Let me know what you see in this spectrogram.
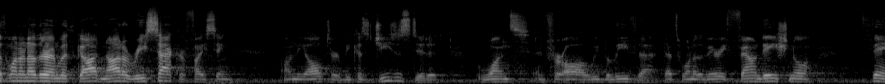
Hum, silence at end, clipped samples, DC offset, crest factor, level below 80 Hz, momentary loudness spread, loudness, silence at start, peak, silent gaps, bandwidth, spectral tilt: none; 0 s; under 0.1%; under 0.1%; 26 dB; -72 dBFS; 16 LU; -36 LUFS; 0 s; -12 dBFS; none; 16 kHz; -3.5 dB/octave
